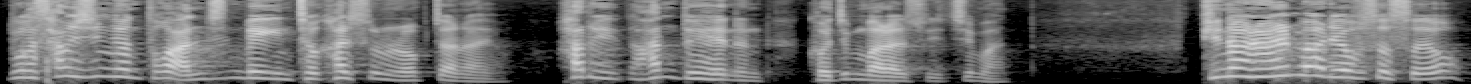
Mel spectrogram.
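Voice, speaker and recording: High-voiced Korean pastor teaching scripture. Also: male voice, very animated, brisk, a bit bright. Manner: conversational, asks the listeners for agreement, acts out quoted speakers. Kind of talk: Bible study lecture.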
